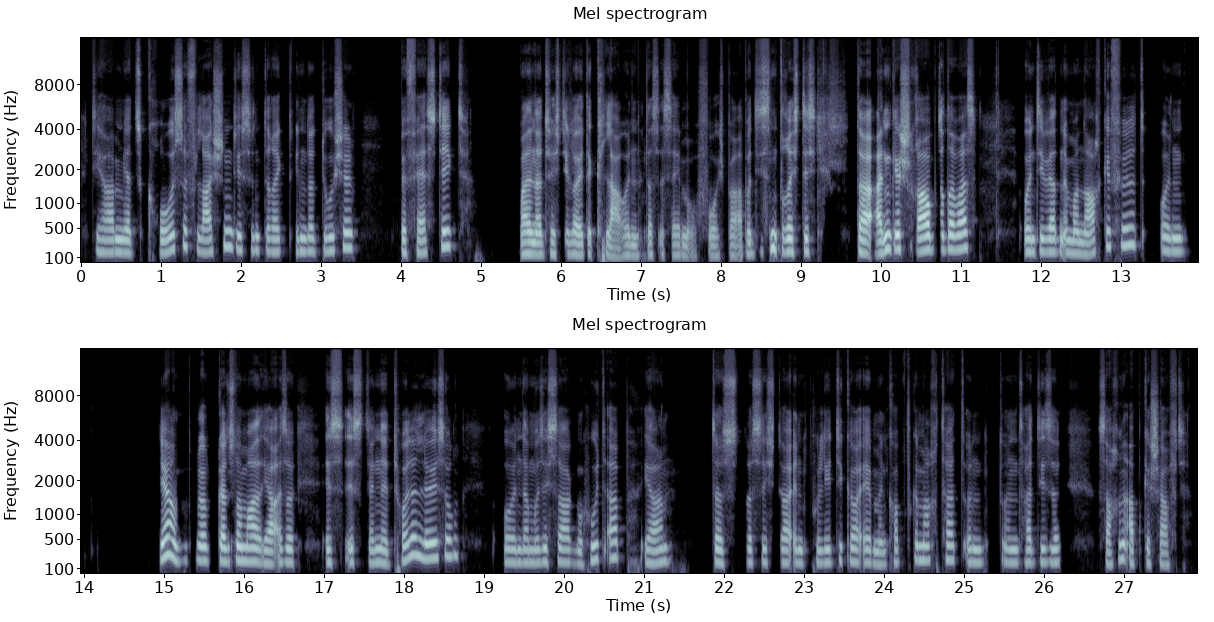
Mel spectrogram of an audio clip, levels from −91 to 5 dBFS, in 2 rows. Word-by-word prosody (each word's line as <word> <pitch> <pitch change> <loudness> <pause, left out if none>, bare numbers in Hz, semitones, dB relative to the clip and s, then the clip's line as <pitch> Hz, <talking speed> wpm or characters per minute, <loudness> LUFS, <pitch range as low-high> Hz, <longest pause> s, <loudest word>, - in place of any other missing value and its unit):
die 175 -4 -4
haben 160 +1 +1
jetzt 155 -1 -1
große 190 +9 0
Flaschen, 185 +3 0
die 195 -3 -2
sind 185 -1 -5
direkt 165 0 -4
in 175 0 -2
der 175 0 -2
Dusche 180 +5 0 0.5
befestigt, 165 +9 +1 0.6
weil 145 +1 +5
natürlich 140 0 +1
die 145 - -3
Leute 140 0 +1
klauen. 125 +3 -1
Das 140 -1 -4
ist 140 - -5
eben 130 -1 -4
auch - - -11
furchtbar, 125 +1 -6
aber 145 - -2
die 160 +5 -5
sind 200 -1 +2
richtig 170 0 +3 0.5
da 160 -3 +9
angeschraubt 190 +2 +6
oder 195 0 +4
was. 210 +2 +4 0.6
Und 165 -1 +2
die 170 -1 +1
werden 170 -1 +2
immer 155 -2 +1
nachgefüllt 230 - -1
und 175 -1 -1 1.1
Ja, 255 +1 +7 0.2
na, 195 -1 +3
ganz 185 +1 +3
normal. 185 -3 +4
Ja, 160 -1 +3
also 175 0 +1 0.4
es 175 0 +1
ist 175 - -1
'ne 165 -1 0
tolle 220 +8 +1
Lösung. 245 +2 +1 0.5
Und 170 -1 -2
da 170 - -2
muss 170 +1 -3
ich 180 - 0
sagen, 170 -4 -2
Hut 205 +2 -2
ab, 230 0 -2 0.2
ja, 170 +1 -1 0.6
dass 170 -3 -1
dass 175 -1 -3
sich 175 -2 -5
da 170 -1 -2
ein 170 0 -2
Politiker 175 +1 -4
eben 170 -2 -2
'n 150 0 -4
Kopf 170 +1 -8
gemacht 200 +1 -4
hat 200 -1 -3
und 170 0 -4 0.2
und 170 +1 -4
hat 170 0 -4
diese 175 0 -3 0.5
Sachen 165 +8 -2
abgeschafft. 155 -2 -4
170 Hz, 155 wpm, -23 LUFS, 160-195 Hz, 1.1 s, da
